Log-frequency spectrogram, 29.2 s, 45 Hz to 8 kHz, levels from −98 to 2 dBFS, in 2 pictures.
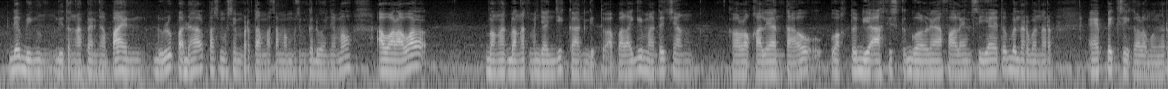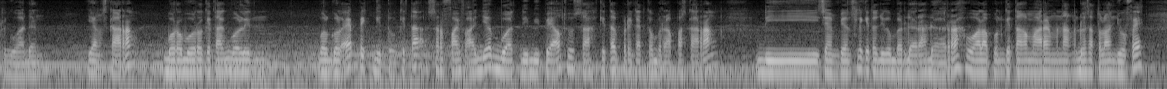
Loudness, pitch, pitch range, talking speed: -32 LUFS, 120 Hz, 115-135 Hz, 150 wpm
